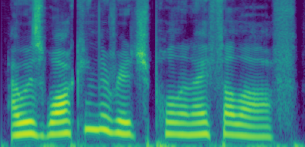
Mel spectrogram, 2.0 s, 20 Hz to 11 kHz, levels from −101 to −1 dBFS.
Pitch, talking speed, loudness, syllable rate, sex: 225 Hz, 265 wpm, -17 LUFS, 6.8 syllables/s, female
